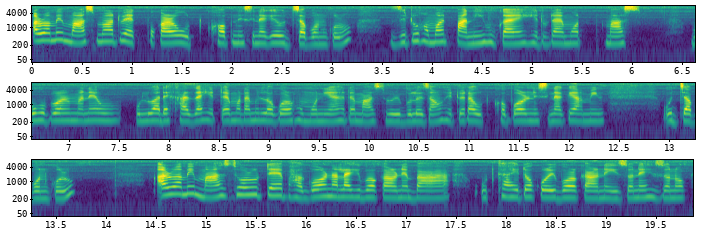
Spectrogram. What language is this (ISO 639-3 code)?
asm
